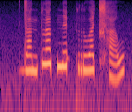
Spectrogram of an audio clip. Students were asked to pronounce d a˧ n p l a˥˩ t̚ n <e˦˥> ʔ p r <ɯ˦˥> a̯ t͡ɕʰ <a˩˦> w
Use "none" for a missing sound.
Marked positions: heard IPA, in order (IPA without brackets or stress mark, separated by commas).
e˦˥, u˦˥, a˩˦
